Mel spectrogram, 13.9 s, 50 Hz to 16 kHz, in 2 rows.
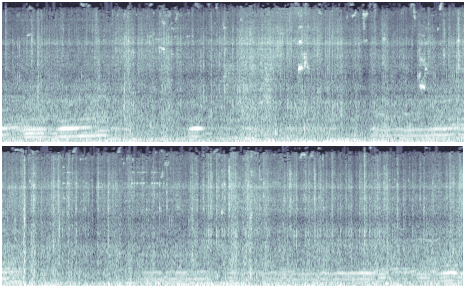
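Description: BMW E36 engine heard from inside the cabin while being driven hard on loose gravel, its note rising and falling repeatedly as the throttle is opened and lifted, over a constant heavy rumble of tyres on the gravel. Scattered sharp clicks of gravel striking the car.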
